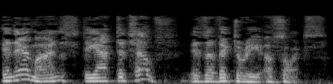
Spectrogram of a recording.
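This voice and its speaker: A man voicing a stern, formal male alien governor in an audiobook, speaking firmly and with measured weight, husky-voiced. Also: a little high, animated, a bit bright, pitched above the performer's own voice.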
